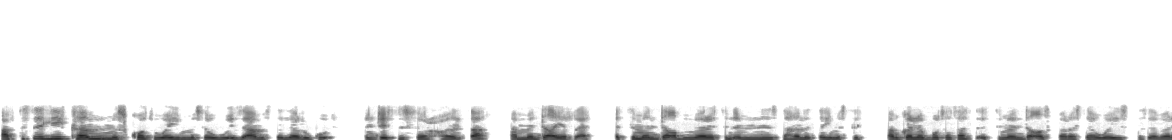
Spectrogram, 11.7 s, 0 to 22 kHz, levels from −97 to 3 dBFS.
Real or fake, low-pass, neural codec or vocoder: real; 5.4 kHz; none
